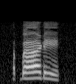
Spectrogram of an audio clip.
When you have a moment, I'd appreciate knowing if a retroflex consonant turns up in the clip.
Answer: yes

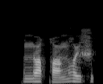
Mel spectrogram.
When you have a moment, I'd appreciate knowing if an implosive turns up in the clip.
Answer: no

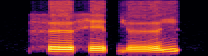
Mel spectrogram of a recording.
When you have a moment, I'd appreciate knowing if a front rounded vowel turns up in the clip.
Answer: yes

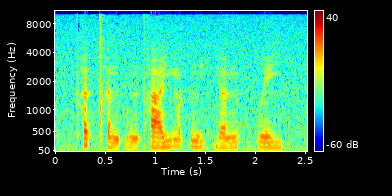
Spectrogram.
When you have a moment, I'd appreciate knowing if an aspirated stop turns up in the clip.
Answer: yes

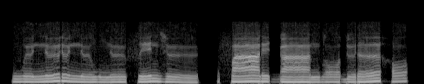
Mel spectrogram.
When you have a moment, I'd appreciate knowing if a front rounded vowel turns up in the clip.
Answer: yes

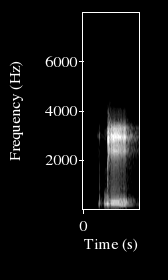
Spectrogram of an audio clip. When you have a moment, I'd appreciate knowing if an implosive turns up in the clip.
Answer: yes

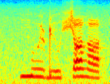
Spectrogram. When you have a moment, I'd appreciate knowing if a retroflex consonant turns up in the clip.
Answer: yes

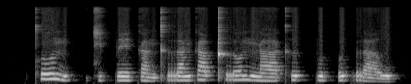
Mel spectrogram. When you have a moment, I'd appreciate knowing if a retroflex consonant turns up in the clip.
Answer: no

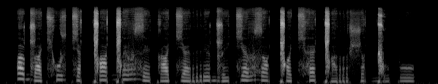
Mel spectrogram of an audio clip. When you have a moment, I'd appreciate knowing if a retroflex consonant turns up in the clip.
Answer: yes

